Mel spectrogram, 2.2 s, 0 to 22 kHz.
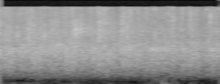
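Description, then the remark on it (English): A church audience applauds steadily for the 144 new families who attended the church over the past year, a dense, even wash of many hands clapping with no pauses or individual claps standing out, and no talking over it. “And those are, yeah, you can clap for that.”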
